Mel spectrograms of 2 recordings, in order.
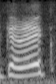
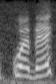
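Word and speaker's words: Québec: Acabamos de llegar a Quebec o Quebec, como realmente se pronuncia.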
